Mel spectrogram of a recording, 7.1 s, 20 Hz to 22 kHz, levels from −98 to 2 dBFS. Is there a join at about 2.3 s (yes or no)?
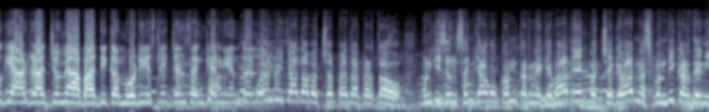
yes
